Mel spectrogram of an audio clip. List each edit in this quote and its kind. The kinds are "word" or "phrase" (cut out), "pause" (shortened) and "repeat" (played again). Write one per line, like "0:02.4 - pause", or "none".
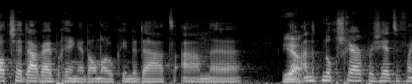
0:02.7 - pause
